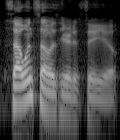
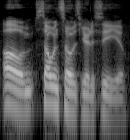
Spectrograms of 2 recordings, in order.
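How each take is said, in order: First: It is said in a flamboyant, camp voice. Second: It is said in a plain, ordinary voice.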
